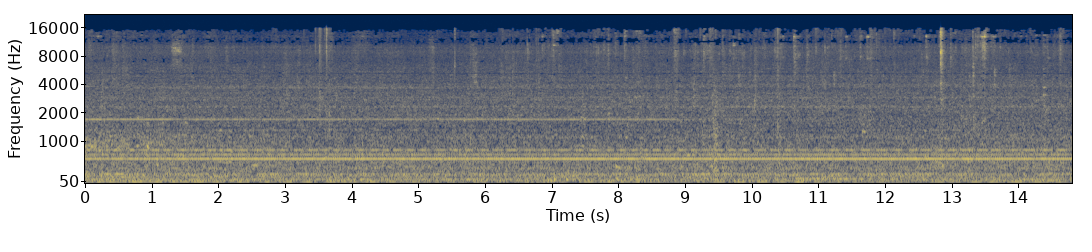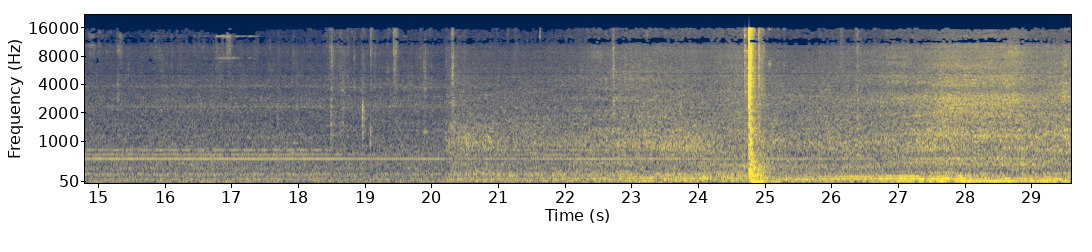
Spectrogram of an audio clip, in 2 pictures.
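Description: Nissin Cup Noodle hot-water vending machine humming steadily with a few fixed tones while it dispenses hot water into the cup; the hum stops about two-thirds of the way in. Near the end comes a single sharp knock, the loudest sound, as the cup is taken out of the dispensing compartment, followed by a low rumble.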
